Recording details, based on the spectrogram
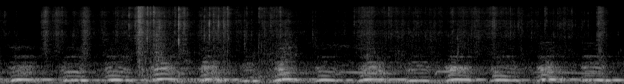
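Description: A jaguar gives a rhythmic series of deep, rasping grunts, about two each second, in a sawing roar.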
